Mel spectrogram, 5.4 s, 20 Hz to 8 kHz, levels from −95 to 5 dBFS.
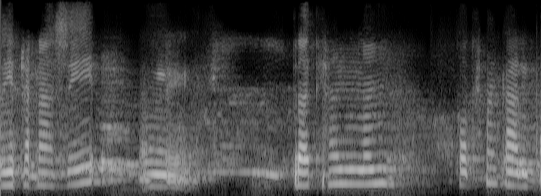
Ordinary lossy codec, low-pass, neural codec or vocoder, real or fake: none; none; codec, 16 kHz, 1 kbps, X-Codec, HuBERT features, trained on balanced general audio; fake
